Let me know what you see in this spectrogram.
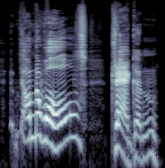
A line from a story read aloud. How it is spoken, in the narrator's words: shouted the wizard called Horace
